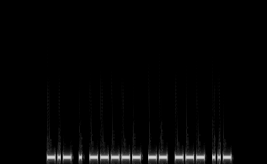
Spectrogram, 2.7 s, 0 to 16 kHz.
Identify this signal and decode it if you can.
Morse code, heard as a keyed tone, about 47 wpm, 700 Hz. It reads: KE0MOU
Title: USA Call Signs - 6 Characters - 3x Character Spacing - 45wpm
